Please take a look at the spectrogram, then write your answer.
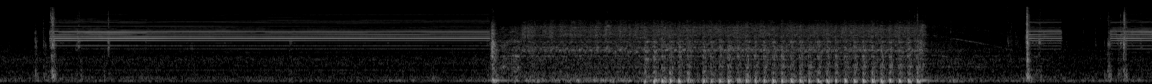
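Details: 1990 Mercedes 300SE with the 3.0 straight six, cold after sitting a day and started without starting fluid. The starter churns in quick even pulses for a few seconds but the engine doesn't catch. The owner suspects fuel adjustment, plugs, cables or vacuum leaks.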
